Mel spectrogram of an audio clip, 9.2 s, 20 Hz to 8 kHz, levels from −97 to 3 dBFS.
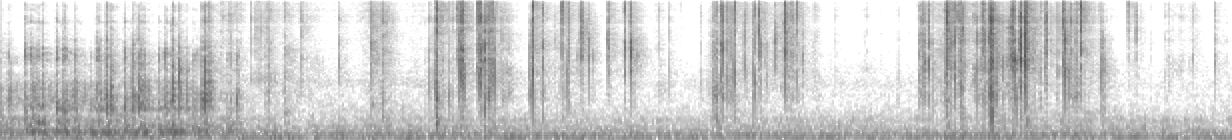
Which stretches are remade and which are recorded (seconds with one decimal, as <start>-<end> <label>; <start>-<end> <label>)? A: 0.0-3.9 remade; 3.9-4.5 recorded; 4.5-5.2 remade; 5.2-6.1 recorded; 6.1-9.2 remade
